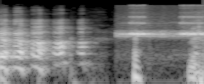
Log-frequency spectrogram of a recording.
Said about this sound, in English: Crickets, please.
